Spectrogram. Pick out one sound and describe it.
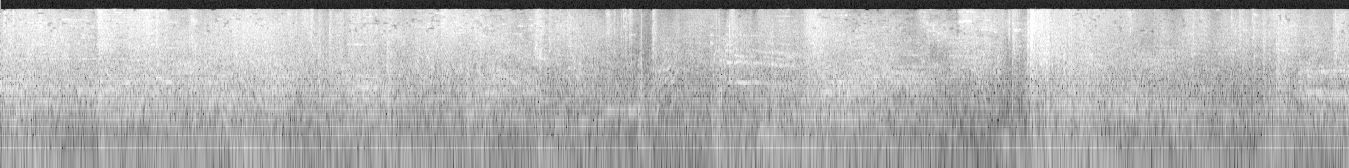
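Weapons clash and strike in a video game fight.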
